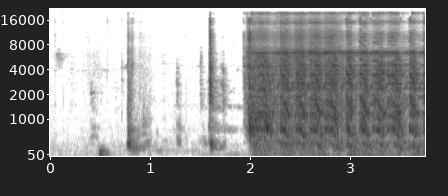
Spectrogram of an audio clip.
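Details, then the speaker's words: Diesel vehicle that died suddenly: starter grinds steadily about three turns a second, engine never catches. Mechanic suspects a dirty filter or a dirty check valve. "Nggak mau hidup ya. Kalau dipompa itu nggak bisa padat, bisa jadi ini mata kucingnya ini kotor."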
